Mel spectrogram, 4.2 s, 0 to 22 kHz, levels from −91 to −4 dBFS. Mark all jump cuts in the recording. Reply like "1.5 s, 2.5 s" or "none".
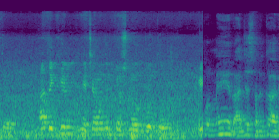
3.0 s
